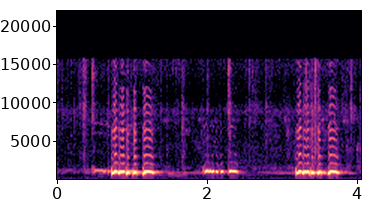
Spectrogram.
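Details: Zebra dove, local perkutut with a large voice, used as a lure for reluctant birds: three rich, rolling coo phrases roughly every one and a half seconds, each a quick stuttering run of resonant, hollow notes.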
